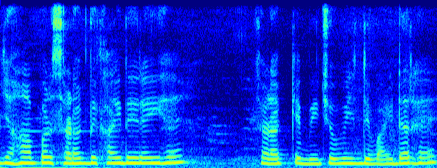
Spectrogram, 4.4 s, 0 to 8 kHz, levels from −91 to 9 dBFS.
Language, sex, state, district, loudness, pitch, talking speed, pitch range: Hindi, female, Bihar, Jahanabad, -32 LUFS, 250 Hz, 165 wpm, 235-255 Hz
